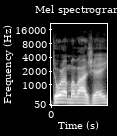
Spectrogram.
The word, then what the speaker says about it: Dora Milaje: And it's pronounced Dora Milaje, you guys.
